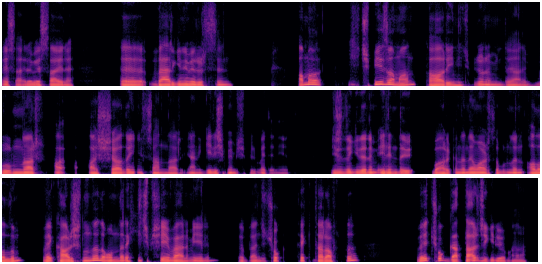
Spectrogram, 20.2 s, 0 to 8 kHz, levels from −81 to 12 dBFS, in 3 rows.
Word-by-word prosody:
vs. 95 -1 -3
vs. 115 +3 -2
Eee, 100 -8 -1 0.7
vergini 110 +3 +3
verirsin 95 -1 0 0.8
ama 185 -1 +4 0.4
hiçbir 170 +6 0
zaman 170 -3 +2
tarihin 110 +2 +3
hiçbir 120 0 -8
döneminde, 90 -5 -1
yani, 85 -1 -2
bunlar 115 +1 +1
a - - -2 0.3
aşağıda 105 +2 +1
insanlar, 90 -4 -4
yani, 85 -3 -6
gelişmemiş 100 -3 -4
bir 90 - -10
medeniyet. 85 -2 -11 0.5
Biz 120 -1 -2
de 110 - +3
gidelim 110 0 +2
elinde 110 +1 +1 0.2
barkında 105 +1 0
ne 110 +2 +3
varsa 100 -2 0
bunların 100 -1 -2
alalım 105 - +2 0.2
ve 130 - +4
karşılığında 135 +9 +3
da - - +4
onlara 135 +5 +2
hiçbir 150 +1 -9
şey 120 -4 +1
vermeyelim. 110 - 0 0.3
E, 100 -2 -7
bence 115 +6 -5
çok 145 +2 -2
tek 145 - -2
taraflı 120 - +1 0.8
ve 150 +5 +6
çok 180 -5 -2
gaddarca 140 +3 +3
geliyor 95 -5 -3
bana. 80 +2 -9
110 Hz, 135 wpm, -22 LUFS, 100-125 Hz, 0.8 s, ve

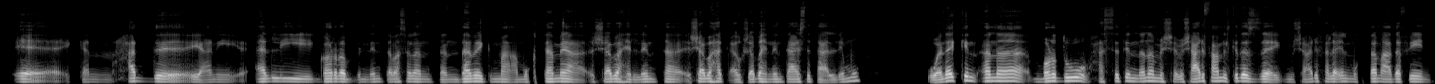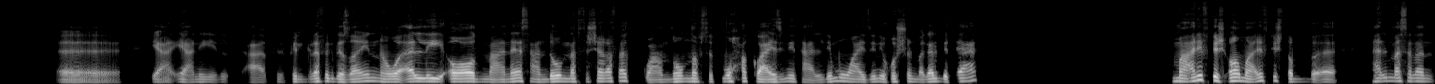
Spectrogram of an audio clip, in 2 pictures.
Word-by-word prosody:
آآ، - - -1
كان 110 -1 -15
حد 140 -1 -5 0.3
يعني 110 +1 -7
قال 135 +2 0
لي 135 -4 -1
جرّب 130 0 +1
إن 115 0 -11
أنت 125 +1 -8
مثلًا 130 -2 -3
تندمج 125 +4 +1
مع 120 -3 -5
مجتمع 125 0 -1
شبه 125 +1 +1
اللي 120 +1 -3
أنت 125 -1 -4
شبهك 135 -2 0
أو 110 - -5
شبه 120 +4 0
اللي 120 0 -3
أنت 120 -1 -7
عايز 120 +1 -1
تتعلمه 125 +11 -4 0.7
ولكن 160 - +4
أنا 160 -1 +4
برضه 155 +5 +4
حسّيت 150 +5 -5
إن 145 -3 0
أنا 155 +3 +3
مش 140 -4 -4
مش 125 +1 -4
عارف 150 +4 +2
أعمل 150 -1 +1
كده 150 0 +3
ازاي، 125 -5 +1
مش 115 0 -15
عارف 135 +3 -6
ألاقي 135 +1 0
المجتمع 125 -1 -2
ده 130 - +1
فين، 125 -4 -3 0.6
آآ، - - -6 0.3
يع - - -5
يعني 115 -2 -7
ال 115 +2 -18 0.2
عف - - -11
في 115 +3 -6
الGraphic 135 +5 -2
Design 135 +6 0
هو 125 0 +4
قال 135 - +4
لي 140 -1 +5
اقعد 135 -1 +7
مع 115 -2 -4
ناس 145 +4 0
عندهم 130 +4 +3
نفْس 135 0 -3
شغفَك، 145 +4 0
وعندهم 110 +6 -1
نفْس 135 -2 -1
طموحَك، 140 +1 -2
وعايزين 115 +2 +3
يتعلموا، 130 +4 -3
وعايزين 125 0 -2
يخشوا 130 +2 -3
المجال 130 +3 +1
بتاعَك. 150 +6 -2 1.9
ما 150 -1 +3
عرفتش، 180 0 +4
آه، 165 +1 +7
ما 140 -4 +2
عرفتش 165 +4 -2
طَب 125 -3 -3 0.4
هل 145 +2 -3
مثلًا، 150 -4 -3
130 Hz, 155 wpm, -23 LUFS, 120-145 Hz, 1.9 s, اقعد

